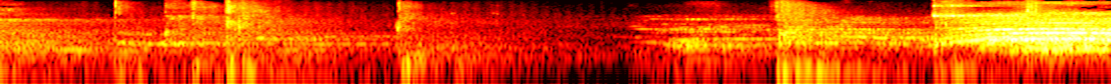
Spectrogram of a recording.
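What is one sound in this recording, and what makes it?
A volleyball is struck with a sharp smack.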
